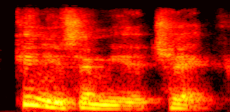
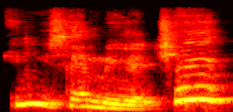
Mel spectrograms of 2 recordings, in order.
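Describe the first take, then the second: First: Can punched, the tune going down at the end; firm falling request; power statement. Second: Higher, check rising at the end like an unsure question; weak rising request. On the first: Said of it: "The, the actual going down, the power statement". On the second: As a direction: sound like you don't know what you're doing. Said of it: "If you go". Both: Shown as a demonstration.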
